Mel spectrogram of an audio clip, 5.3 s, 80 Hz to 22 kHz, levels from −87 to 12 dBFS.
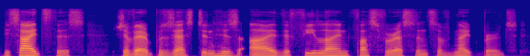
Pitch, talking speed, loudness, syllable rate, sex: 120 Hz, 145 wpm, -22 LUFS, 5.0 syllables/s, male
